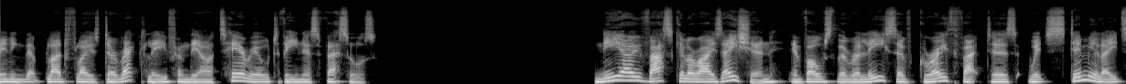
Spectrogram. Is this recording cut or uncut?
cut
